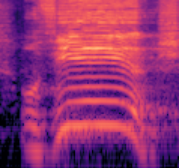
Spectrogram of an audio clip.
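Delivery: very high, stretched-out yell on vírus. Calling out a word aloud the way it was taught: shouted word vírus. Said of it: "chamar a palavra alto como se você estivesse gritando".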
